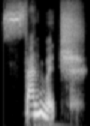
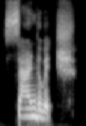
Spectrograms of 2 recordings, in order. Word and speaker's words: sandwich: Sandwich, not sandwich. Sandwich, no duh.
